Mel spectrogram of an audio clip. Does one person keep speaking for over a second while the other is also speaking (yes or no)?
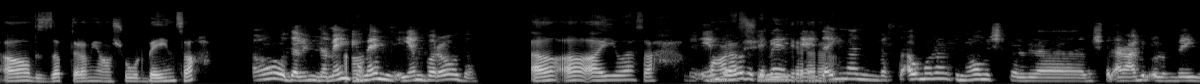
yes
